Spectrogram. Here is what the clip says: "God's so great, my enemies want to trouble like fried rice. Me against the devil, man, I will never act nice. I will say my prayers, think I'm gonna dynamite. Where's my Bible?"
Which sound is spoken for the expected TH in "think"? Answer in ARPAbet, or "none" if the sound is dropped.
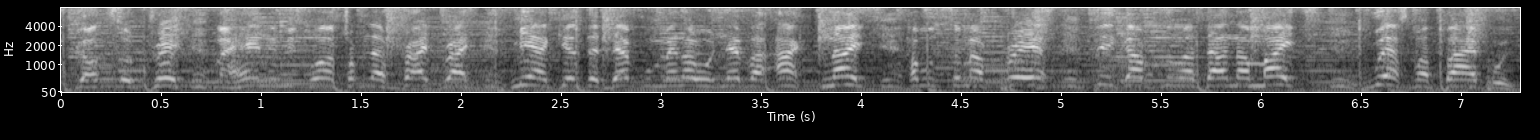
S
